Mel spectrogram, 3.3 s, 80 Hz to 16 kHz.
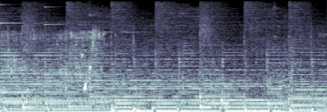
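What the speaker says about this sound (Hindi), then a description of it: "अब इसमें हमने तकरीबन 3 लीटर के करीब पानी डालना है।" Roughly 3 liters of water being poured into a pot of lentils and cracked grain for homemade haleem, a steady liquid trickle and splash under a droning hum, close and continuous with no talk.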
